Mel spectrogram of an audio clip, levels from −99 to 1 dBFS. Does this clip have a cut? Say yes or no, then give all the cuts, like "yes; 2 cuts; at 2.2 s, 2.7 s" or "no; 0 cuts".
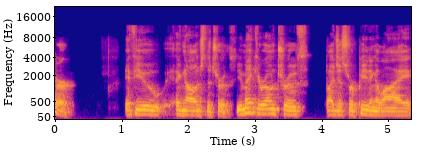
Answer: no; 0 cuts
